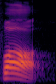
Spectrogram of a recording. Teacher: فا کا مخرج اوپر والے دانتوں کے کنارے جب نیچے والے ہونٹ کے تر حصے سے لگتے ہیں تو ادا ہوتا ہے فا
